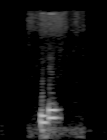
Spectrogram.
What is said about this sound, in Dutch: Ja, dat was het geluidje van Discord.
